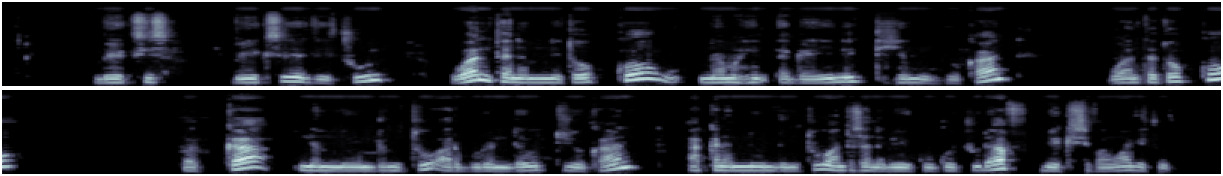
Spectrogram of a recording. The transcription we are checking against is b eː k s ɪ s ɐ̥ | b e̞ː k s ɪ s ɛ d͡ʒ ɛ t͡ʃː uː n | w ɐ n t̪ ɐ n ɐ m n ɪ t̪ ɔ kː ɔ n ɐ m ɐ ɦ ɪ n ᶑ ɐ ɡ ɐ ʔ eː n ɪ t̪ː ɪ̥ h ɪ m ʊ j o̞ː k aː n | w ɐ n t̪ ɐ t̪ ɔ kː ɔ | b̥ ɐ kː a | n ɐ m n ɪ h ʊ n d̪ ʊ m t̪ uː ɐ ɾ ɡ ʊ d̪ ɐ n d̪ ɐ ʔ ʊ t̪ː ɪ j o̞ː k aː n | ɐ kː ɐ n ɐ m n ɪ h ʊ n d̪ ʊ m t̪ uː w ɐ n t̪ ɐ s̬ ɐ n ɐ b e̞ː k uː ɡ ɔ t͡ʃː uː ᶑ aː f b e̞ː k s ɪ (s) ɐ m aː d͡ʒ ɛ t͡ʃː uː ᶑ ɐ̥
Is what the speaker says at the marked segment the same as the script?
no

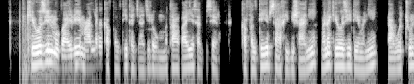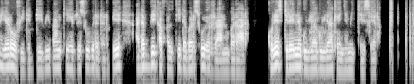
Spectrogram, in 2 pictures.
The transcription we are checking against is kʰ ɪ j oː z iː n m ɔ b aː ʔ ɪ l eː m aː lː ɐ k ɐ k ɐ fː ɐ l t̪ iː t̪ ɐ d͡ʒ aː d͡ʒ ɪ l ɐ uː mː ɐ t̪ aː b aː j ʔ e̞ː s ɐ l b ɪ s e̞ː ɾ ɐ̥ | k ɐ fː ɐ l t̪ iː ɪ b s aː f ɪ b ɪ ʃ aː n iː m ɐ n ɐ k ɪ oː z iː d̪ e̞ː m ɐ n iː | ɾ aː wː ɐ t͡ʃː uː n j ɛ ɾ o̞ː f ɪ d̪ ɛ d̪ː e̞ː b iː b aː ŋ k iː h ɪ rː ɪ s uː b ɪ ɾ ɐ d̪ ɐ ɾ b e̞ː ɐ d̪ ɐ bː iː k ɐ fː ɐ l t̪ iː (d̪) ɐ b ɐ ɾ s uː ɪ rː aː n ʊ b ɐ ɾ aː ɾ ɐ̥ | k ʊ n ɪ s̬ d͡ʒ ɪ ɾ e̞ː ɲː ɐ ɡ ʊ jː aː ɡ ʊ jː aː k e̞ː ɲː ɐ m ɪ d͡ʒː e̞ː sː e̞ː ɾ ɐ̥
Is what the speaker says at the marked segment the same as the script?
yes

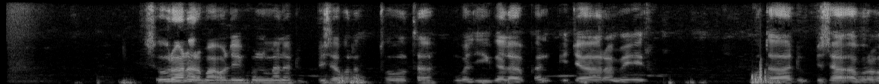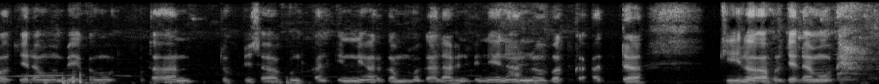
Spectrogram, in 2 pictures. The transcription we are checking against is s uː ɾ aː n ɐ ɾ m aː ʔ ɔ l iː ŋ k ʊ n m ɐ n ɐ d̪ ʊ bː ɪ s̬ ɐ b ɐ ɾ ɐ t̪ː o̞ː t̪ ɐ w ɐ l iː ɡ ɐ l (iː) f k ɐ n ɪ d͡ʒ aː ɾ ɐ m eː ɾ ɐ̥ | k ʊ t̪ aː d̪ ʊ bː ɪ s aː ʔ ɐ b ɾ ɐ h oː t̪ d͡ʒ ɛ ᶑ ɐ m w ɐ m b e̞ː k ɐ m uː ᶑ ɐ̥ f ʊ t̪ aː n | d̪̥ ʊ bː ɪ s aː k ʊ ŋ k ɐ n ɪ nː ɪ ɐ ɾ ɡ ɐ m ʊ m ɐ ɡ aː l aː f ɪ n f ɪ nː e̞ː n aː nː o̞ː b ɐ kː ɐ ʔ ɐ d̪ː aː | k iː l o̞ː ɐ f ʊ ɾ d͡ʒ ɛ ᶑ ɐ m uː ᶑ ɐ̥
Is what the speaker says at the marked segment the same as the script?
no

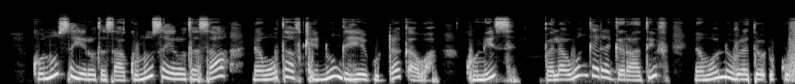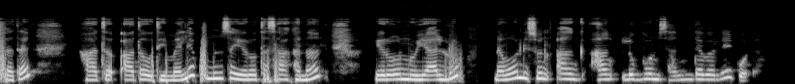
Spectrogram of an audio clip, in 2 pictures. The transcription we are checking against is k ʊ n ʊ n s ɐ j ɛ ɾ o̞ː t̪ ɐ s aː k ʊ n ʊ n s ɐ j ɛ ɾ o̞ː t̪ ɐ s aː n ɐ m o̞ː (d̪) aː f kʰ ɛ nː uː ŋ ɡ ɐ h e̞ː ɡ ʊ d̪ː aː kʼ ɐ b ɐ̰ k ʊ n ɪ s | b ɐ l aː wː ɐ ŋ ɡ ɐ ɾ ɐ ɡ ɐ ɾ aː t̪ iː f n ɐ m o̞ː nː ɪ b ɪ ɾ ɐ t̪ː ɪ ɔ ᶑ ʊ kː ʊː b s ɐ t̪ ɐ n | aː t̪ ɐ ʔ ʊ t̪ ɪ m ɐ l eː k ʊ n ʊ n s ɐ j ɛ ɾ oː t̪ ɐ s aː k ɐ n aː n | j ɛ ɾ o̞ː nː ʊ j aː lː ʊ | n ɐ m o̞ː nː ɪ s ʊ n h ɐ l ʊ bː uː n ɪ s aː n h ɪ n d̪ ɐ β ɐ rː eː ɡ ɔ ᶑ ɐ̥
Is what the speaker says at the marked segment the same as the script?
no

